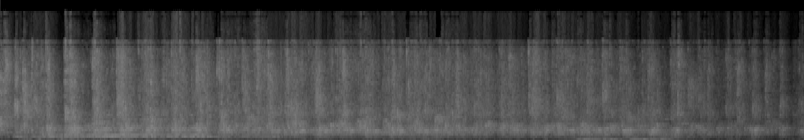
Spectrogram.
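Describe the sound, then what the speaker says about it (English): Audience at a forum applauding for a speaker, a sustained, even round of many hands clapping with a voice speaking briefly over it at the start and again near the middle. "Ladies and gentlemen, can I have another round of applause"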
